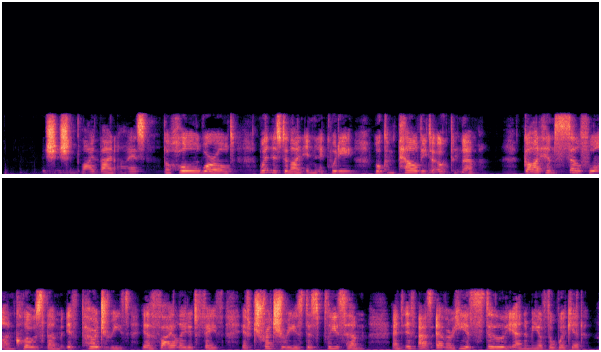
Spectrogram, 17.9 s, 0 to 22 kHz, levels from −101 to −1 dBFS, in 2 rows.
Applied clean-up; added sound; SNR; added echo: neural mask model DeepFilterNet 3.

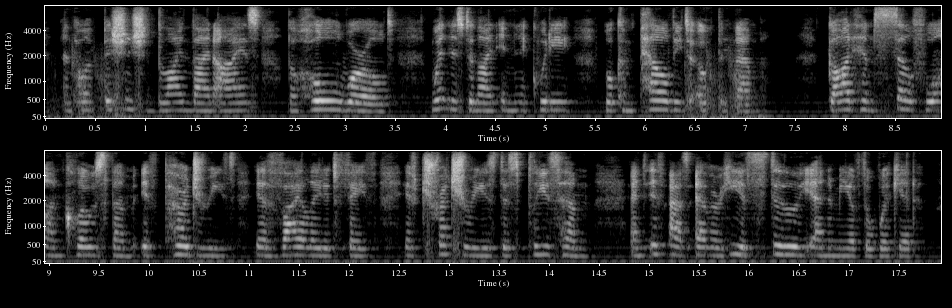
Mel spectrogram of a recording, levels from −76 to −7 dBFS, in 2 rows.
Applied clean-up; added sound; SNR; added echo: neural separator model SepFormer DNS4.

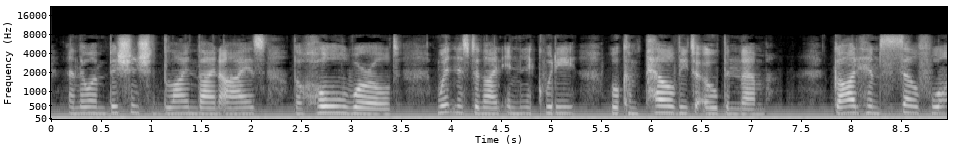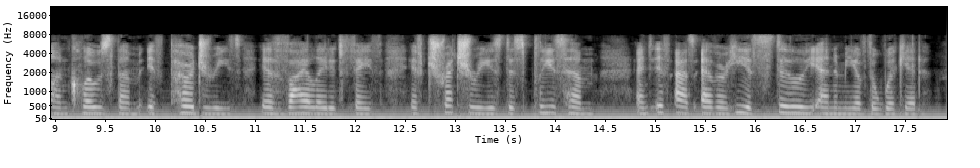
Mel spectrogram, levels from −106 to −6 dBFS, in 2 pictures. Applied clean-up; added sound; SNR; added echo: none; none; none; none.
